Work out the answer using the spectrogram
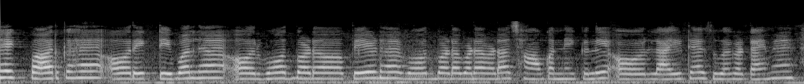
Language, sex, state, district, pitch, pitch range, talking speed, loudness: Hindi, female, Chhattisgarh, Bilaspur, 265 Hz, 255-280 Hz, 170 wpm, -17 LUFS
